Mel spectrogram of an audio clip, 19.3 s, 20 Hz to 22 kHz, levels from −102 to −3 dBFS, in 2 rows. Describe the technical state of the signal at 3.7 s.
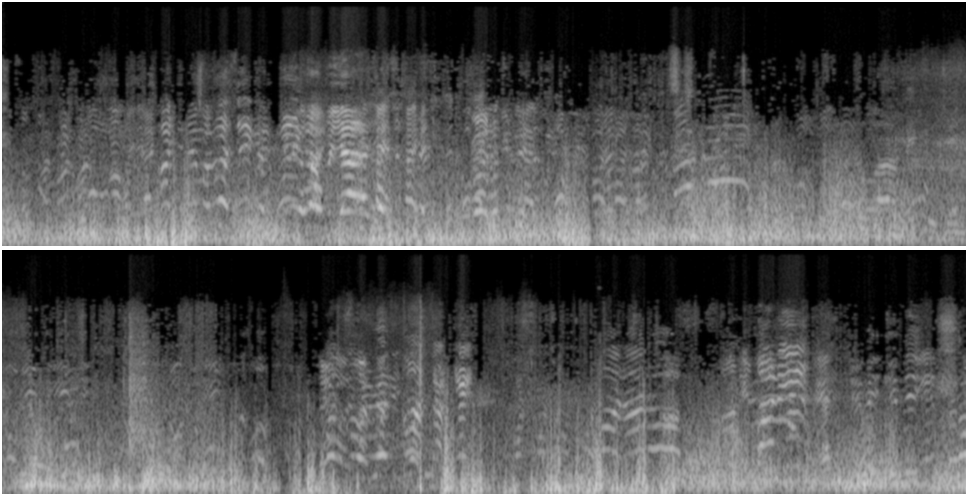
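At 3.7 s the signal carries sample clock jitter, present across the whole clip. Samples land around a microsecond early or late, producing an error roughly 45 dB below the signal that grows with waveform slope, heard as hiss. A spectrogram shows a faint broadband haze that thickens under loud, bright passages and disappears in silences.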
